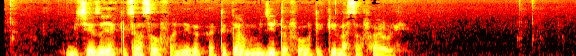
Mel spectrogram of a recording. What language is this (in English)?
Swahili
